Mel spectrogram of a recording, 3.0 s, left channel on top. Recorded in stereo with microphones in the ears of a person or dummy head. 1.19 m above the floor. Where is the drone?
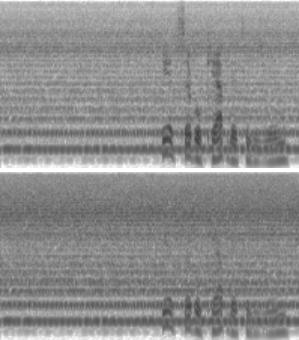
35° right (ahead or behind).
